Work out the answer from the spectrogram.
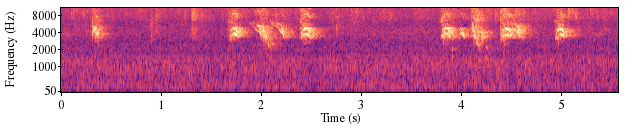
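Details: Young sparrows resting and sheltering from the rain after feeding, 8 July 2021: two bursts of high, slightly buzzy chirps, several notes each, separated by a short pause, over soft rain hiss.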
